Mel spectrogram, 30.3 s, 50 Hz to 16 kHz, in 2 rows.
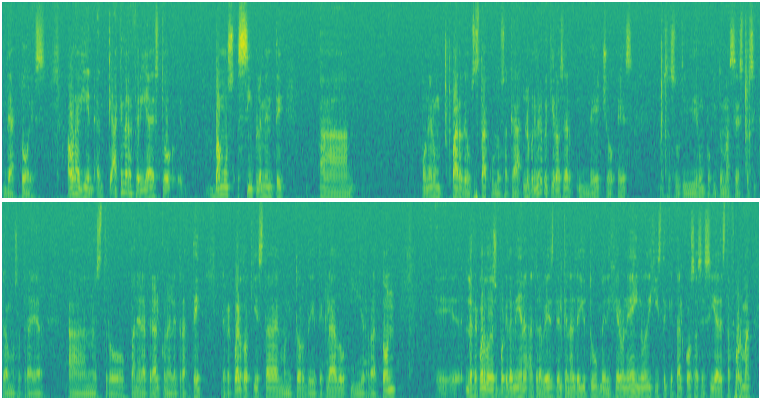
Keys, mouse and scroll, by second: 1.2 click, 1.9 right click, 9.0 Tab, 13.3 Tab, 14.9 t.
